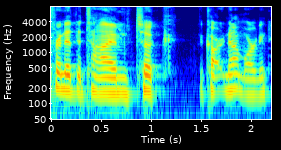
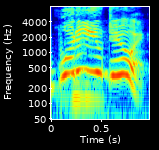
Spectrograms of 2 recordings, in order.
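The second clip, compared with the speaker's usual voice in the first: high-pitched cop question; imitated disbelieving challenge; mock incredulity; 11 semitones higher than usual. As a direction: ask it like an exasperated officer. Retold cop questions him.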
